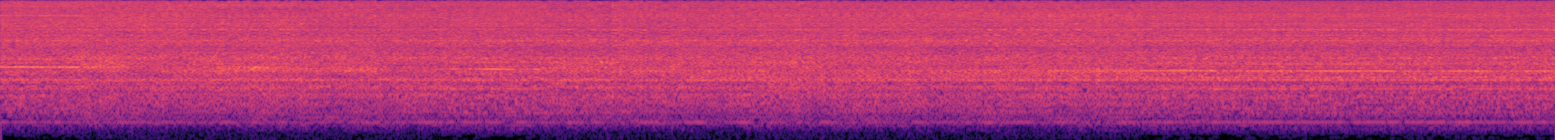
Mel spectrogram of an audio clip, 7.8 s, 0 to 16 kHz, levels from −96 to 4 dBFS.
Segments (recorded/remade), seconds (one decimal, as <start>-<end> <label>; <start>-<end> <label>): 0.0-0.4 recorded; 0.4-2.2 remade; 2.2-2.7 recorded; 2.7-5.7 remade; 5.7-7.8 recorded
